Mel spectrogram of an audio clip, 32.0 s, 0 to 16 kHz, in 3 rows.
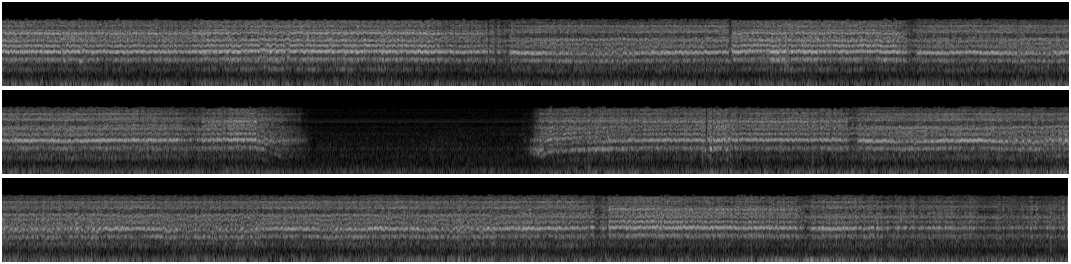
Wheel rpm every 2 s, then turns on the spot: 160, 160, 160, 160, 160, 160, 100, 10, 140, 160, 160, 160, 160, 170, 160, 160.
none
